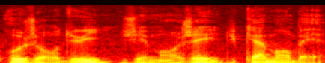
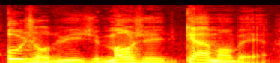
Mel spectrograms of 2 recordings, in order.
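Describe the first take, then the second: First: "Aujourd'hui", "mangé", "camembert" stressed on their last syllables; low demonstration, leaning on the end of "camembert"; stress on word endings. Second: "Aujourd'hui", "mangé", "camembert" each punched on the first syllable; higher, unnatural front-stress on "Aujourd'hui" and "camembert"; stress on word beginnings. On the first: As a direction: lower voice, "Aujourd'hui" and "mangé" accented on the final syllable. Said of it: "On met les accents à la fin des mots". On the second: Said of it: "on va accentuer le K". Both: Shown as a demonstration.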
